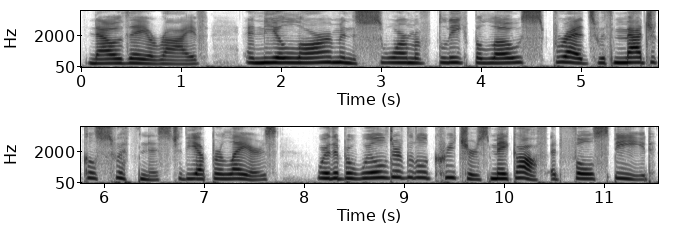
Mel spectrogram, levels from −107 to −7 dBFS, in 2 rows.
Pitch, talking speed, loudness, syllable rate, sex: 250 Hz, 155 wpm, -17 LUFS, 4.2 syllables/s, female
